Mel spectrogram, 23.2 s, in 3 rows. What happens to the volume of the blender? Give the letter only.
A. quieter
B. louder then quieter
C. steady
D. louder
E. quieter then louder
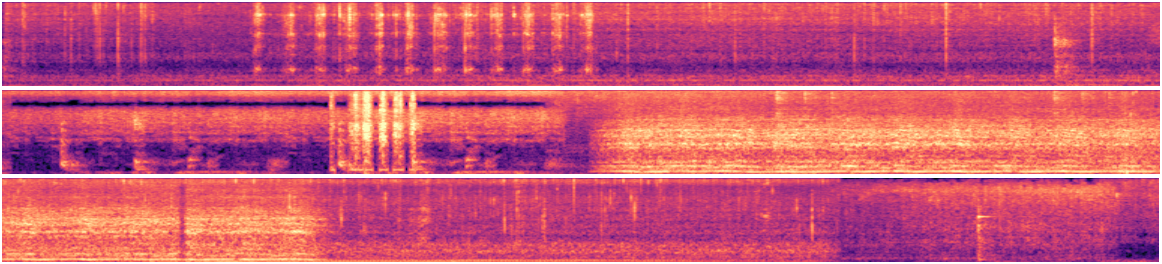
C.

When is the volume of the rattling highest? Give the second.
10 s.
